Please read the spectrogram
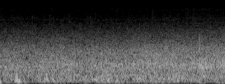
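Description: Steady street noise outdoors: wind rushing on the microphone with traffic going by.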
